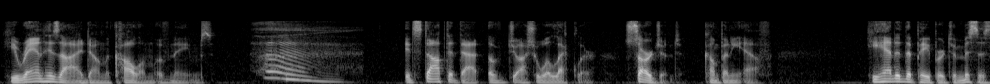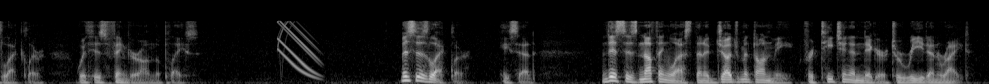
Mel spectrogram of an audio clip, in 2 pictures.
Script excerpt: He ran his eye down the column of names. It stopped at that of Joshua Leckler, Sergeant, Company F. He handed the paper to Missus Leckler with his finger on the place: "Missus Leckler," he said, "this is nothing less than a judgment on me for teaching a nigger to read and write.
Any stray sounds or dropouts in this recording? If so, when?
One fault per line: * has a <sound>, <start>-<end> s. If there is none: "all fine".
* has a sigh, 2.5-3.6 s
* has a chirp, 12.7-13.2 s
